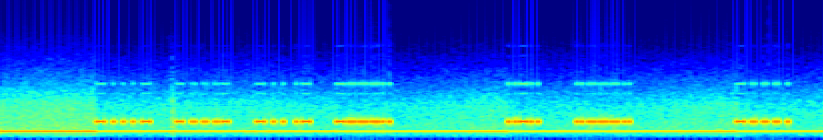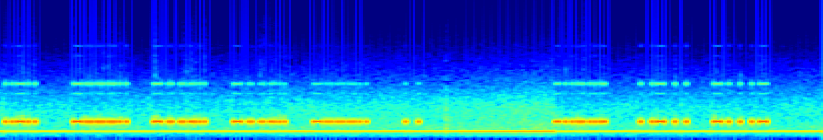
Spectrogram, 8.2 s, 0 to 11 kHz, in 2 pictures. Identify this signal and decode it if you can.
Hellschreiber (Feld-Hell, 122.5 baud), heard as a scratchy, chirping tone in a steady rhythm, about 1480 Hz, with a steady whistle near 710 Hz. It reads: NAME IS PIERRE, QTH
